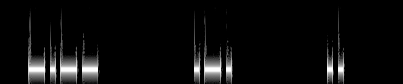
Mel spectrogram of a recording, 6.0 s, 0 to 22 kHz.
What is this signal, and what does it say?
Morse code, heard as a keyed tone, about 15 wpm, spaced as for 5 wpm, 700 Hz. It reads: YRI
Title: USA Call Signs - 6x Character Spacing - 15wpm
